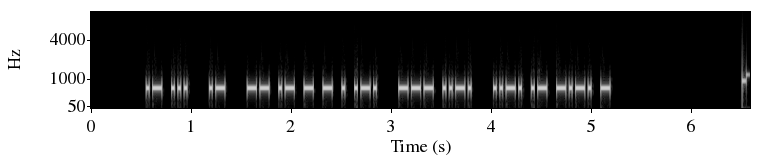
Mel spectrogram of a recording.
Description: Morse code, heard as a keyed tone, about 38 wpm, 700 Hz. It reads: AS A MATTER OF FACT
